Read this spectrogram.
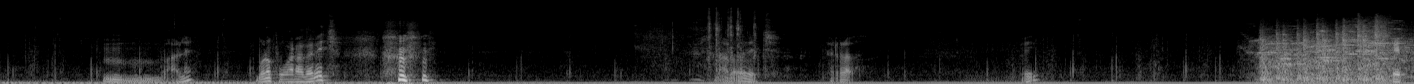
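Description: A young man speaks in short, lively bursts close to a microphone.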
